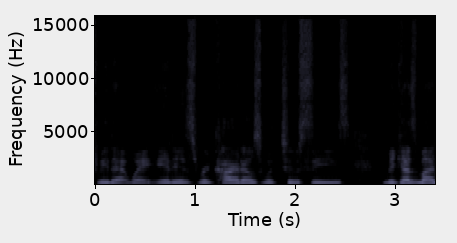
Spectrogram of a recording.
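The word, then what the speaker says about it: Riccardo: Italian and French spelling so it is r i CC a r Doo uh and that's Rick not rice not Rico not Ricky okay um but you can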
